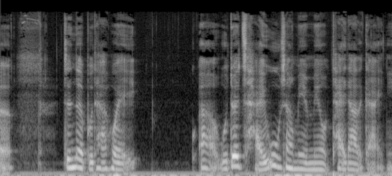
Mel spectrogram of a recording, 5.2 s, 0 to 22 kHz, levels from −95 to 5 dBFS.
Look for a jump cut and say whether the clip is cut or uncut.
uncut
